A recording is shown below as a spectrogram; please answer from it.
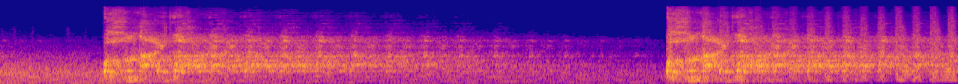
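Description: Techno track in a DJ mix, in a breakdown: a loud, noisy synth hit about a second in that fades over about four seconds as its high end closes off, then a second identical hit near the end. A fast drum roll starts at the very end.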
